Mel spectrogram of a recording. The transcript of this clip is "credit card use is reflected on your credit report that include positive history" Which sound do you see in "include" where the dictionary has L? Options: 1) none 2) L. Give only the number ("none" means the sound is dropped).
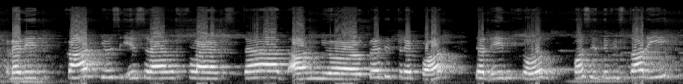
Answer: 1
